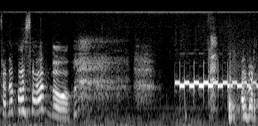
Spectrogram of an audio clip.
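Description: A mobile phone ringtone starts partway through and keeps ringing as a steady electronic tone, heard close alongside voices with a gasp and breathing.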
